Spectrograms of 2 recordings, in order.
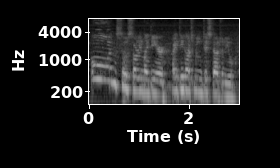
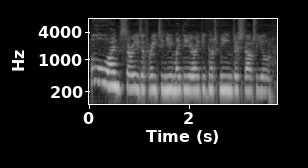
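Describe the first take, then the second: First: Very high falsetto, gliding down; Missus Doubtfire. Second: Very high, put-on nanny voice; Missus Doubtfire. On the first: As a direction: coo the apology in a high nanny voice. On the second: Streamer with a dry throat attempts the impression, high-pitched. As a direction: apologise in a high, loud character falsetto. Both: Shown as a demonstration. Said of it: "an impression of, um, Missus Doubtfire".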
